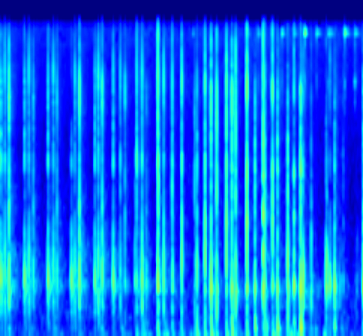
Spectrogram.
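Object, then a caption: Small plastic pouch. A small, empty, clear plastic pouch is crinkled and tapped with fursuit paw claws. Quick, dry taps and clicks come in a steady, uneven stream, with soft crinkling and a faint low thump under many of the hits.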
